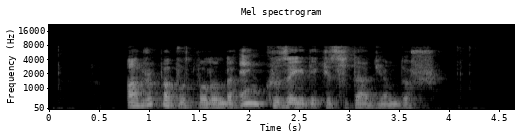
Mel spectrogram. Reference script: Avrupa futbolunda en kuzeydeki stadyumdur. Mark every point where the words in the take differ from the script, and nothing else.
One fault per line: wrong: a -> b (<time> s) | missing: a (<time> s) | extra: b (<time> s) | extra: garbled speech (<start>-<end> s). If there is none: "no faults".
no faults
